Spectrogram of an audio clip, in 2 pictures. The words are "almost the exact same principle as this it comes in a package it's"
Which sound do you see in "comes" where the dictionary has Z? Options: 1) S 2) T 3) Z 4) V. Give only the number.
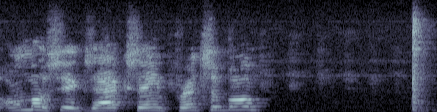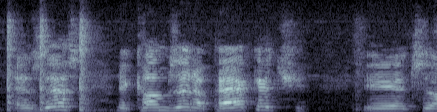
3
